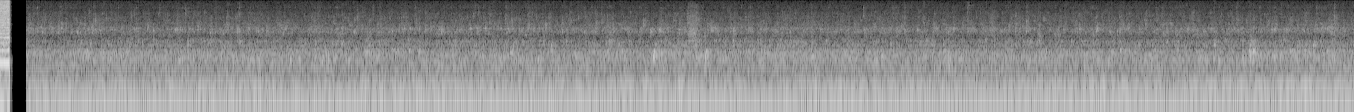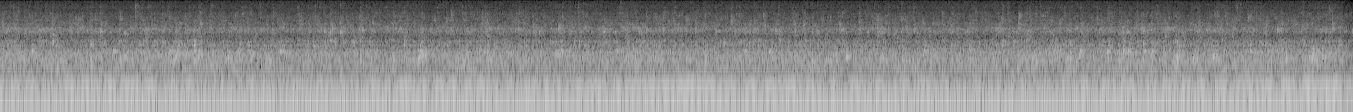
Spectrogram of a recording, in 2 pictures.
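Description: Water pouring from a pipe spout into a galvanized tub, splashing steadily, with a steady low hum underneath.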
